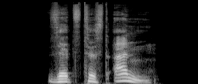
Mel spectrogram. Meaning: inflection of ansetzen: 1. second-person singular preterite 2. second-person singular subjunctive II
- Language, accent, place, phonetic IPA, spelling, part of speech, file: German, Germany, Berlin, [ˌzɛt͡stəst ˈan], setztest an, verb, De-setztest an.ogg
